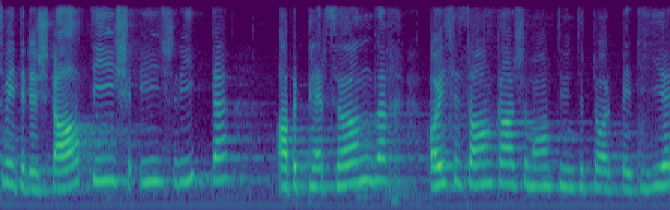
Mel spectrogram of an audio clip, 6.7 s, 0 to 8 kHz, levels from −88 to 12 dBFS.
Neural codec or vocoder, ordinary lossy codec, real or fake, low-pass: none; none; real; 7.2 kHz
